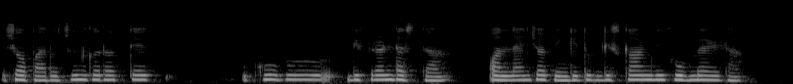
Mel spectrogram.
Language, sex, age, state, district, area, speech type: Goan Konkani, female, 18-30, Goa, Canacona, rural, spontaneous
